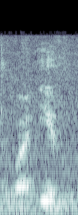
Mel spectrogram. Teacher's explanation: تو تسہیل کے لیے سب سے پہلے ہم یہ کہتے ہیں، ارشاد باری تعالی ہے وَإِذْ ذَال، اِذ نہیں کہنا، زے نہیں بنانا، ذال ہے اذ میں، اور یہ اپنی زبان کو یہ اگلے دانتوں کے نیچے رکھ کے کہنا ہے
